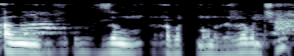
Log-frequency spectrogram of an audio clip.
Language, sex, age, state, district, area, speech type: Bodo, male, 45-60, Assam, Kokrajhar, rural, spontaneous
